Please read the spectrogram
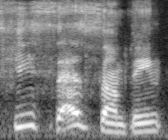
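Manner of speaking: ordinary talk, nothing marked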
